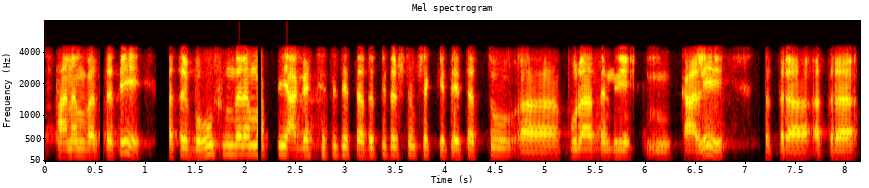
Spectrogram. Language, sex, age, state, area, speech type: Sanskrit, male, 18-30, Tripura, rural, conversation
